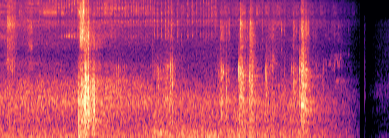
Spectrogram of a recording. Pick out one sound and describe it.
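A bicycle clatters as it lands on hard ground.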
